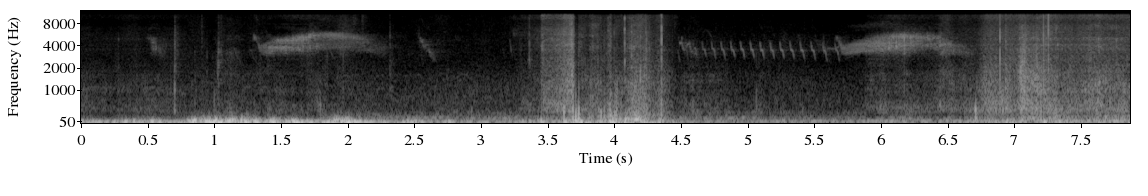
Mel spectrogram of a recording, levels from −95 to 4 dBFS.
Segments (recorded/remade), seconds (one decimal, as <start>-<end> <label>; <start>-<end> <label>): 0.0-0.8 remade; 0.8-1.4 recorded; 1.4-1.8 remade; 1.8-3.3 recorded; 3.3-3.8 remade; 3.8-5.9 recorded; 5.9-7.9 remade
